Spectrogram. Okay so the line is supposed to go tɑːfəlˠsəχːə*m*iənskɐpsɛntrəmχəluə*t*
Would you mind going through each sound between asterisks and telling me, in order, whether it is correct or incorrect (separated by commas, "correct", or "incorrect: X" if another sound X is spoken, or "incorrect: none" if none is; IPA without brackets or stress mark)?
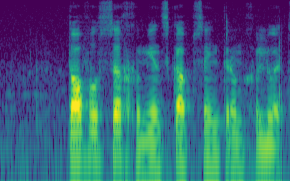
correct, correct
